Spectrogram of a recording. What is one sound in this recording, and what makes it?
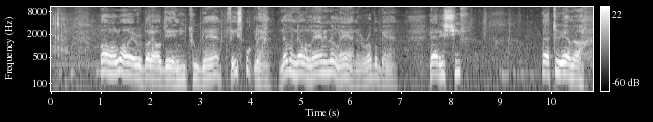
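An elderly man speaks with animation close to the microphone.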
